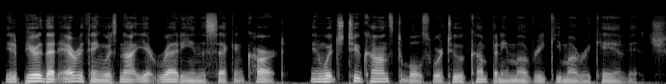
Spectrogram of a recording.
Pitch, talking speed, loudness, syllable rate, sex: 100 Hz, 190 wpm, -20 LUFS, 6.4 syllables/s, male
